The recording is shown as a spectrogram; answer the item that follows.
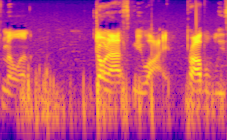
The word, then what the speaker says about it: Milan: the Duke of millen looks like Milan pronounced millen don't ask me why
